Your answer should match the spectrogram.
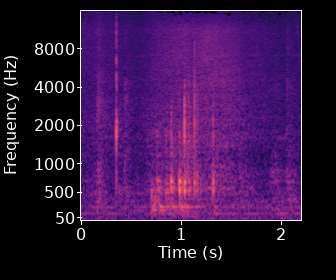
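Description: Video camera's zoom lens motor working: a couple of small clicks, then a brief mechanical whirr with ticks about a second in, as the lens zooms in.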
